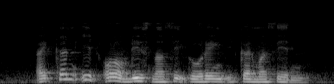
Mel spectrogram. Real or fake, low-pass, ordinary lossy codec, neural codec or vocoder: real; 7.2 kHz; none; none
